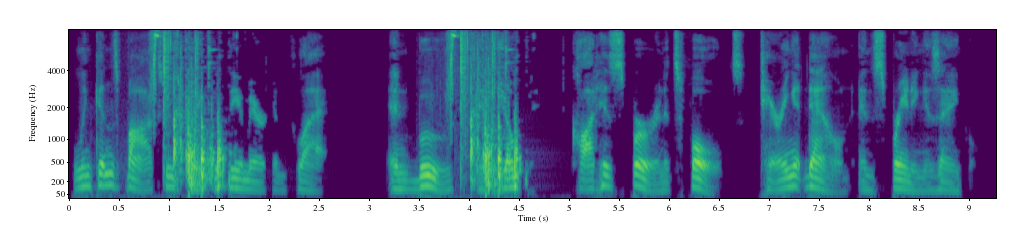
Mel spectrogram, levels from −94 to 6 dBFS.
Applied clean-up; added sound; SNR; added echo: classical method spectral subtraction.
